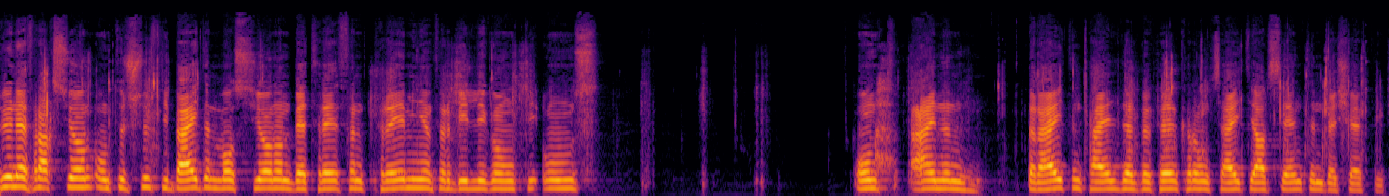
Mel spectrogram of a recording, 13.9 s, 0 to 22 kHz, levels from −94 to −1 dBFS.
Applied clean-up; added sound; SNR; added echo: neural mask model RNNoise.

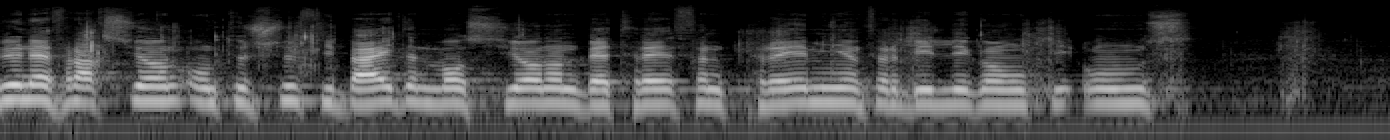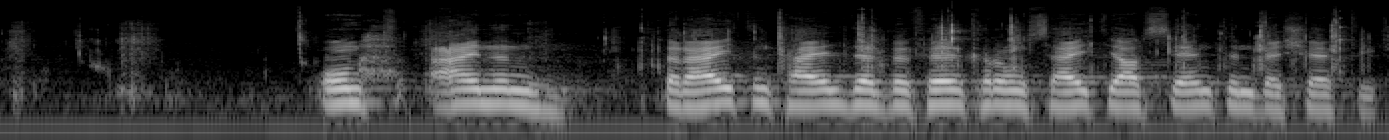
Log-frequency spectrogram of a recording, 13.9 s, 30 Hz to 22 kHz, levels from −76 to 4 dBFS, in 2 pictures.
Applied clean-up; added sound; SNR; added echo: none; Chewing, mastication; 20 dB; none.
